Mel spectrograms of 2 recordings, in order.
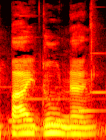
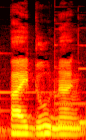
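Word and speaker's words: ไปดูหนัง: avec un G à la fin, mais qu'on prononce jamais très fortement. Donc tout ensemble, ça se dit Pai Du Nang, Pai Du Nang.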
